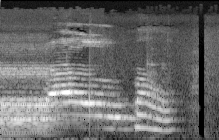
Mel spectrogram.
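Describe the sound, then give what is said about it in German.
A short jingle of cat meows played live at a community event: a long, drawn-out meow followed by a second, falling meow, loud with no talking, ending in a brief quiet tail. “die die Jingles live für die Community hier am Community Day parat hat. Der Kater der Woche.”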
